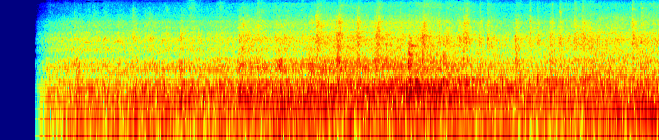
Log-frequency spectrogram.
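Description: Diesel locomotive pulling a passenger train slowly past a station platform: the engine running, then the coaches going by with wheels clicking over the rail joints. The sound starts about half a second in and grows slightly louder as the train comes alongside.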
